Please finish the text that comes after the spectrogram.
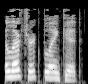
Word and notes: electric blanket: British English

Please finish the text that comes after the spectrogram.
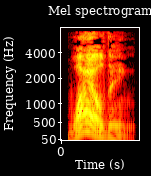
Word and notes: wilding: British English

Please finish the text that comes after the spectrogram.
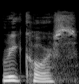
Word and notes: recourse: American English

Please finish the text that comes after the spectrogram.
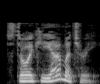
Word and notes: stoichiometry: British English

